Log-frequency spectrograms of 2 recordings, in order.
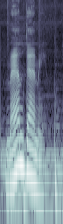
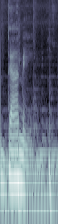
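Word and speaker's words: Mamdani: That's a three syllable name. Ma'am Danny. Ma'am Danny like Danny. Hello Danny for Dan. So this is ma'am Danny Zoran. Ma'am Danny. Remember that it's Danny. It's not Dami. It's Ma'am Danny.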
